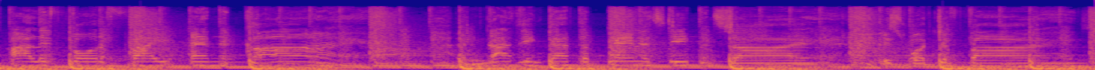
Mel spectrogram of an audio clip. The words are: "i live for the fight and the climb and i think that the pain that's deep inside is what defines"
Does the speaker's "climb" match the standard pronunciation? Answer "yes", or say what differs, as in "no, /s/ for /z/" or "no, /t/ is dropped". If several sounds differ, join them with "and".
no, /m/ is dropped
